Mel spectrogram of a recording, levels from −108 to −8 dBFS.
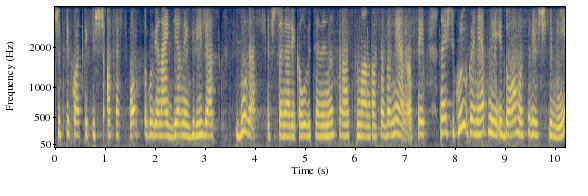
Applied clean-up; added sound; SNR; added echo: neural separator model SepFormer DNS4.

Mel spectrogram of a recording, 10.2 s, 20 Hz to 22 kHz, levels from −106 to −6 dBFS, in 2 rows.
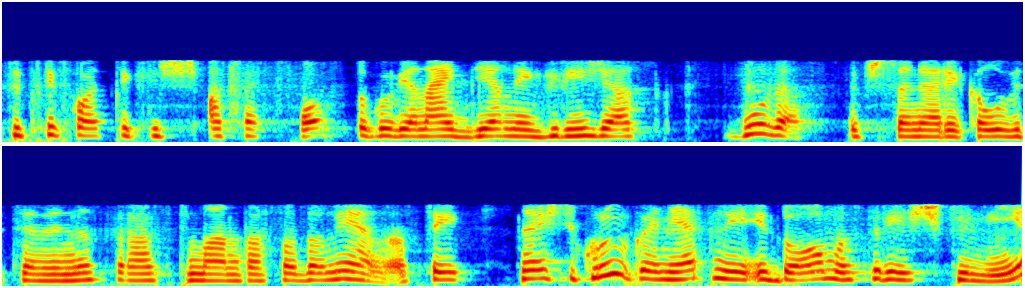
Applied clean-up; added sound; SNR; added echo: neural mask model DeepFilterNet 3.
